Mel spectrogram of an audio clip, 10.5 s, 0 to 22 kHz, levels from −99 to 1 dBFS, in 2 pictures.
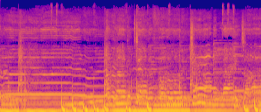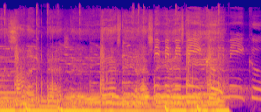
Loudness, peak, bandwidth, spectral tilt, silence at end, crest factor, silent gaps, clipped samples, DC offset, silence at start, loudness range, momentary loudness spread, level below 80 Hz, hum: -17 LUFS; -2 dBFS; 19 kHz; -5 dB/octave; 0 s; 14 dB; none; under 0.1%; under 0.1%; 0 s; 2 LU; 5 LU; -18 dBFS; none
